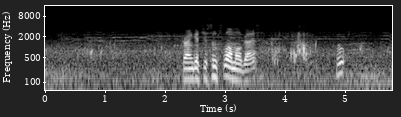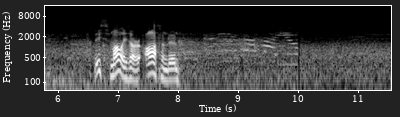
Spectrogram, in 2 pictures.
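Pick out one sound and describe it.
Shallow river water gently laps over rocks.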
